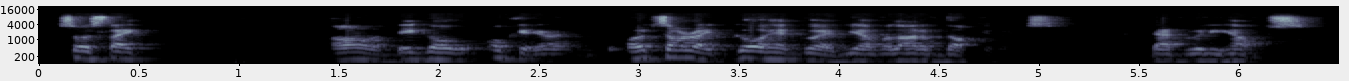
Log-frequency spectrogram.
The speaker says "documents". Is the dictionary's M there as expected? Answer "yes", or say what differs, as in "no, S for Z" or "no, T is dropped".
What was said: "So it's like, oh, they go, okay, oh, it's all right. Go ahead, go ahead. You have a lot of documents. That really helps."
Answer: yes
